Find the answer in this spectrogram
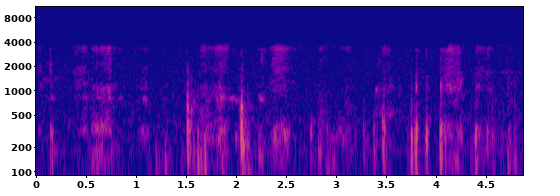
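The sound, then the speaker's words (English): Someone sips water, with a series of short, irregular slurps, gulps and breathy sniffs at a moderate level and no talking. “All right, let's get to the recalls after I take a sip of my water.”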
